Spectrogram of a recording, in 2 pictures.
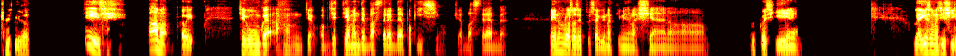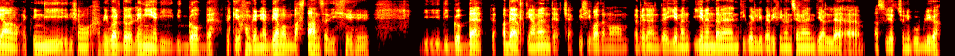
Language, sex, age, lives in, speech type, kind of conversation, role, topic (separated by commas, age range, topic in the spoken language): Italian, male, 30-34, Italy, conversation, unstructured, none, Come si può combattere la corruzione in politica?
